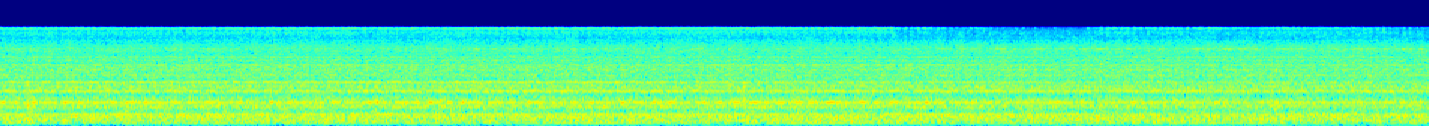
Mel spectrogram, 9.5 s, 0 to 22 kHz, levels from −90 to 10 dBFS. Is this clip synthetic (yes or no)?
no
